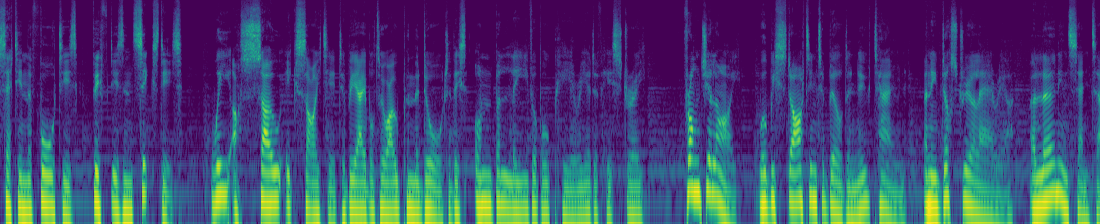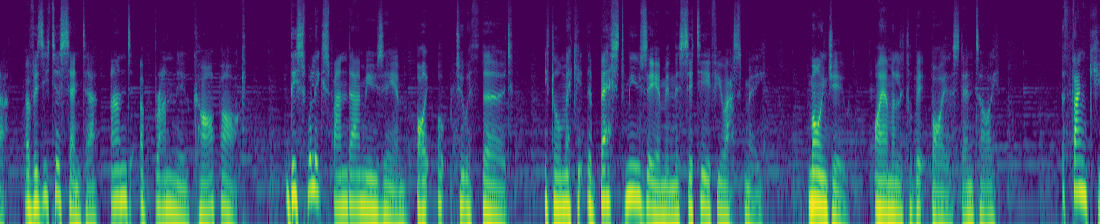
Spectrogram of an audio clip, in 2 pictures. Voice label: Black Country

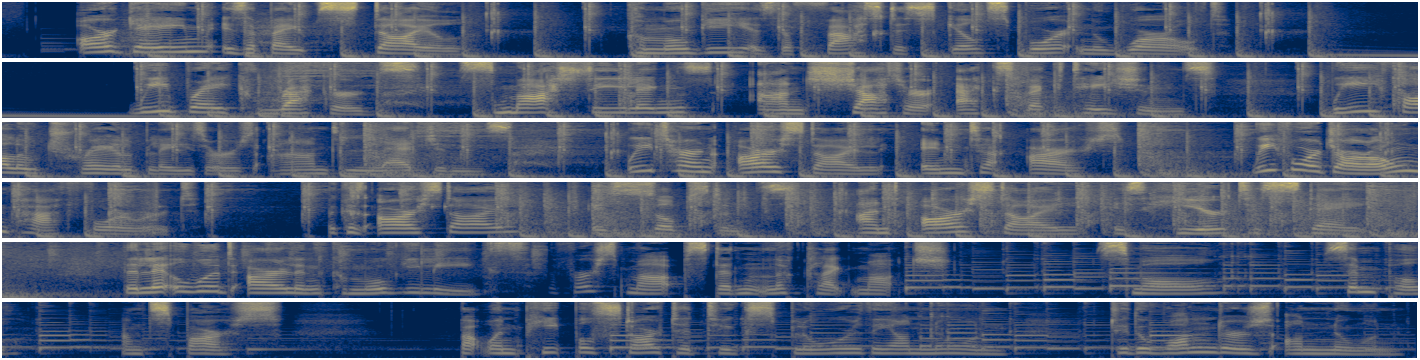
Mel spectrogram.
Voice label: Commercials, 20s

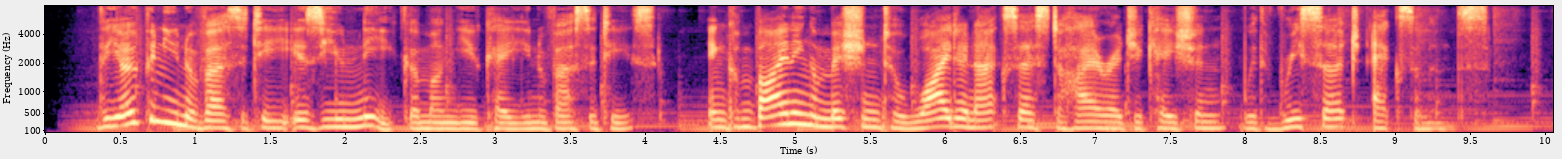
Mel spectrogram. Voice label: Narrative compilation

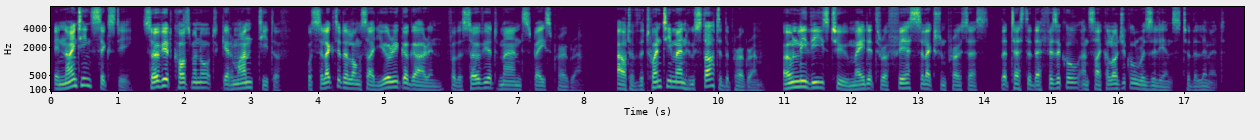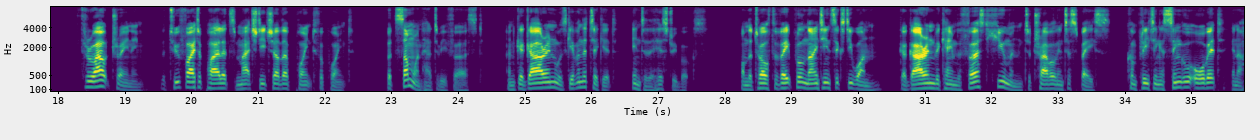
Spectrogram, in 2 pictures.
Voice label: Narration

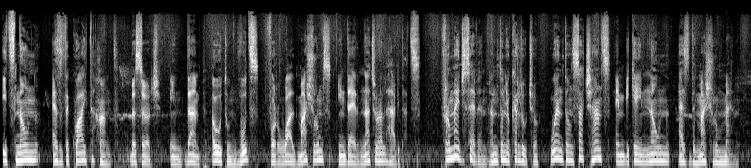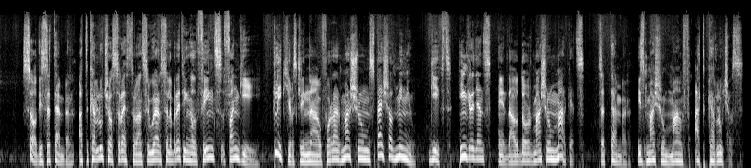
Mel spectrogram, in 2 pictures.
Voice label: English

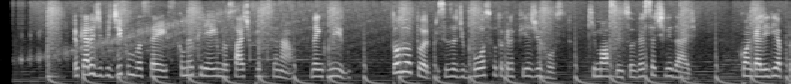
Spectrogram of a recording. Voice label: Brazilian Portuguese

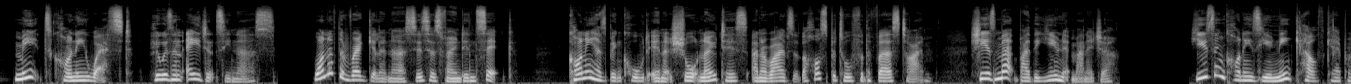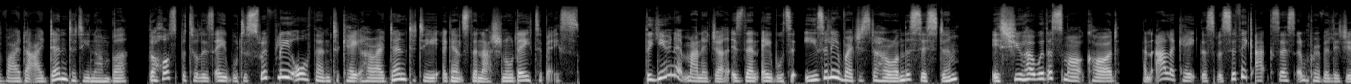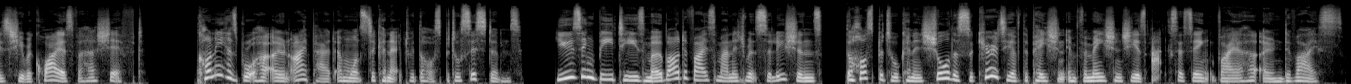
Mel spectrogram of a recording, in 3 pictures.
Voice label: Corporate

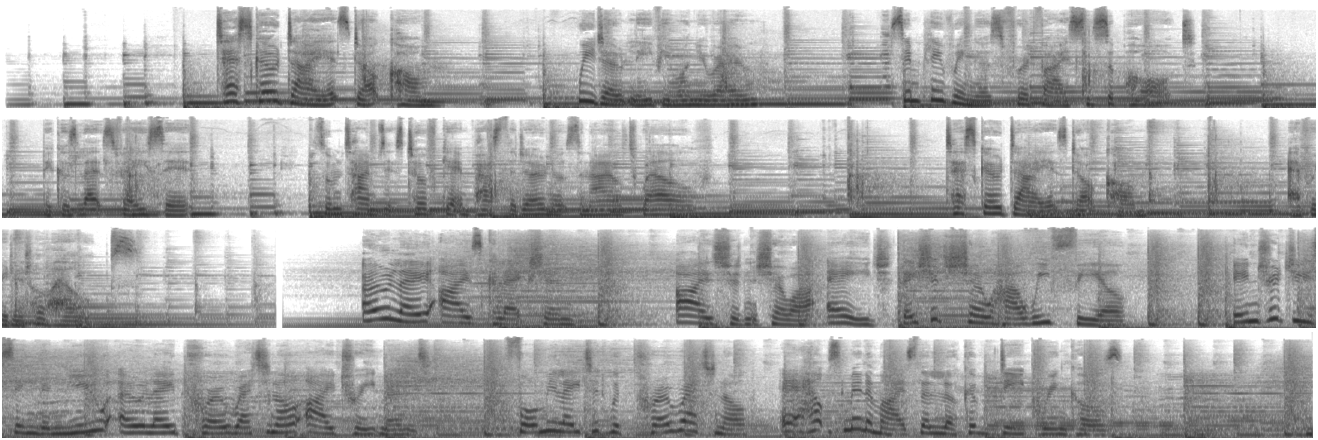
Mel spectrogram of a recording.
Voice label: Commercials

